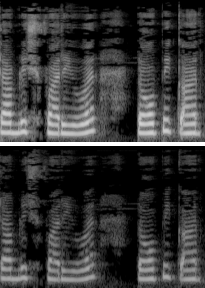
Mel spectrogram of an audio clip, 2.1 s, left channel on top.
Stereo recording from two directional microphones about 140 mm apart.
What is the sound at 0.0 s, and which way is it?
A woman's voice, 35° left (ahead or behind).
